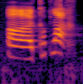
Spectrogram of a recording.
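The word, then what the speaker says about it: Qapla': Kaplach. Kaplach, everyone. Kaplach. Yeah, gotta work on your pronunciation there, and don't be afraid to spit. If you're spitting, you're doing it right.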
